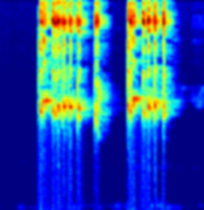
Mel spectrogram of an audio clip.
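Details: Orange-headed thrush ngeplong song, a lure to set other birds singing: two fast chattering phrases of clear whistled notes, each about three-quarters of a second, with a short slurred note between them.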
